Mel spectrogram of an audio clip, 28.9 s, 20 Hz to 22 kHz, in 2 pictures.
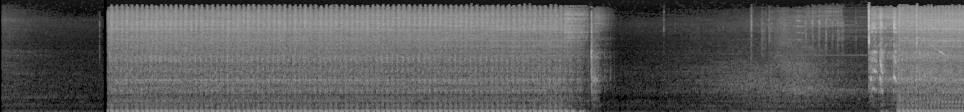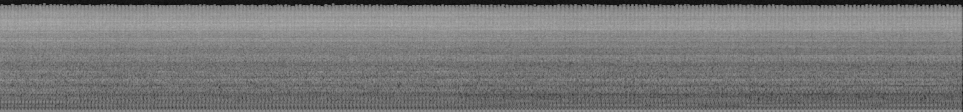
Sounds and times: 1.6s Engine Work (Start / Stop) 9.2s
11.2s Engine Work (Start / Stop) 28.9s

